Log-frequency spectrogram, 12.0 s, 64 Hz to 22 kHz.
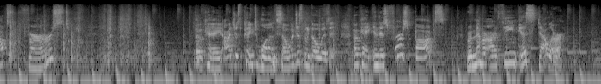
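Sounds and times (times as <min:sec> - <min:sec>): background music with steady beat: 0:00.0 - 0:12.0
cardboard box rubbing and scraping: 0:01.2 - 0:03.2.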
